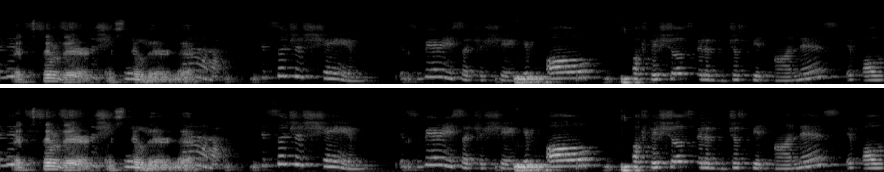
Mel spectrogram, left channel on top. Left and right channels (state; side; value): quieter; left; 4.9 dB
